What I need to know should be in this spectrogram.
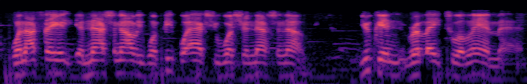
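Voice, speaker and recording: A man's voice: medium pitch, quick pace. A man debating off the cuff in an emphatic way, repeating words and restarting his phrases as he presses a point. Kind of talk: unscripted debate. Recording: tinny phone-like line, faint music behind.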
